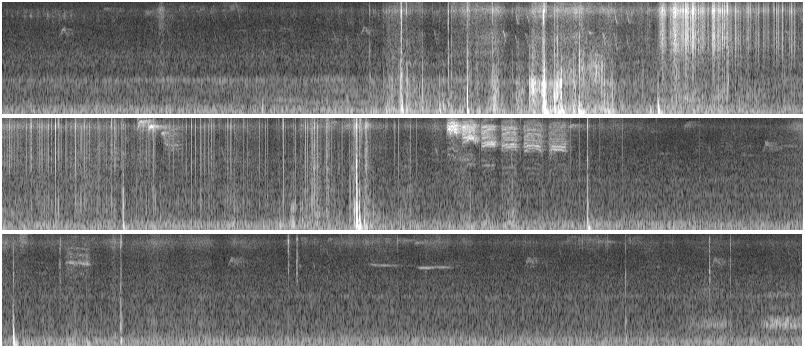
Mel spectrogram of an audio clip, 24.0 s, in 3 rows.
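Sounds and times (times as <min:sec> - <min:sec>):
rapid high bird chirps: 0:01.5 - 0:17.0
sharp clicks and knocks: 0:03.6 - 0:12.4.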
